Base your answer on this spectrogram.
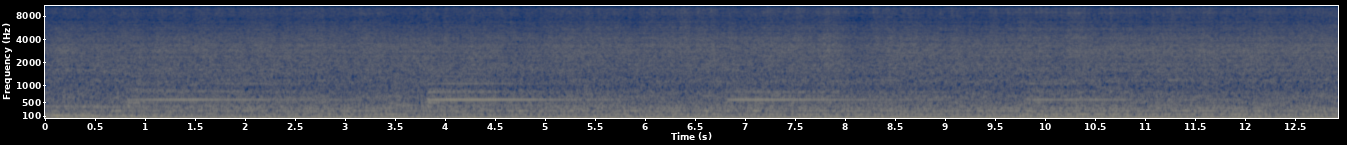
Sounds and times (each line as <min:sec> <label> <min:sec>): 0:00.8 noon bell 0:03.0
0:03.7 noon bell 0:05.8
0:06.8 noon bell 0:08.3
